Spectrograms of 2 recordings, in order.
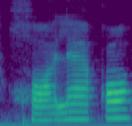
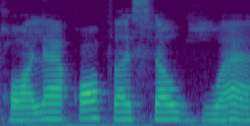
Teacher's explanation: الذی، دال نرمی سے پڑھنا ہے، الذی خلق، خلق، خا کی آواز حلق سے نکلے گی، حلق کے اوپری حصے سے، اور قاف کو موٹا کر کے پڑھنا ہے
